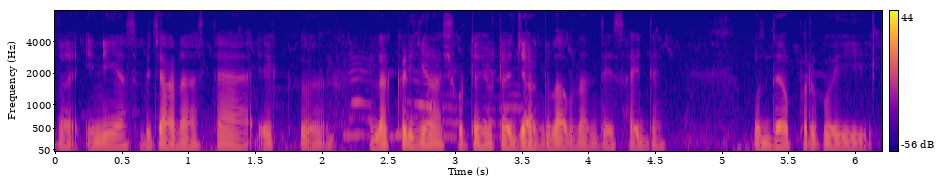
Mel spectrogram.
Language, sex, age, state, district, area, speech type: Dogri, male, 18-30, Jammu and Kashmir, Udhampur, rural, spontaneous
